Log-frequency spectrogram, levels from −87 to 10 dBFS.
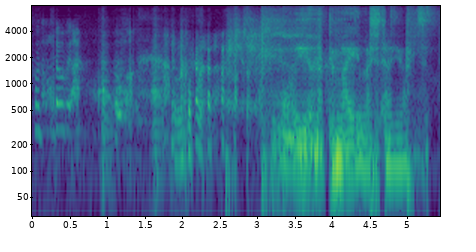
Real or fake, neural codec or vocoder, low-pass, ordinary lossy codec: fake; codec, 16 kHz, 0.8 kbps, ZipCodec; none; none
